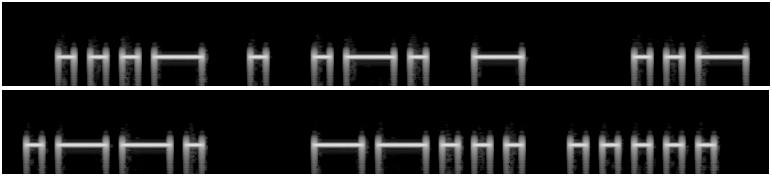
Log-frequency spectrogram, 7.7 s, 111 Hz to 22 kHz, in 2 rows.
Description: Morse code, heard as a keyed tone, about 16 wpm, 700 Hz. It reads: VERT UP 75
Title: K1USN SST QSO Practice 15wpm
